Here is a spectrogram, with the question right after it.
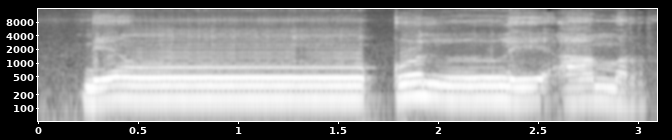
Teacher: Nah, itu disebut dengan ihfa abad, yaitu nun yang berada di ujung lidah ini jauh, ya, ke huruf ka, maka dibacanya lebih dominan dengungnya daripada samarnya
